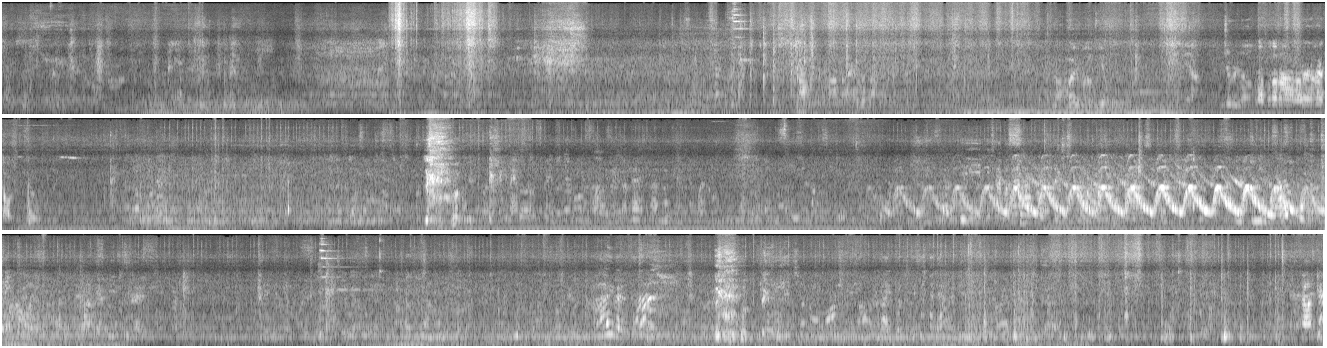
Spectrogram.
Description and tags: London Inside Red Bus
London, inside a red bus. Voices, bell sounds, engine sound, rattling, traffic noise.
